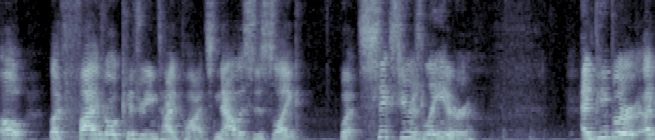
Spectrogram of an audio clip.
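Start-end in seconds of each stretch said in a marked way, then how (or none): none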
